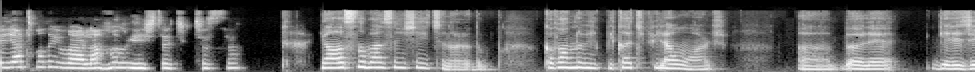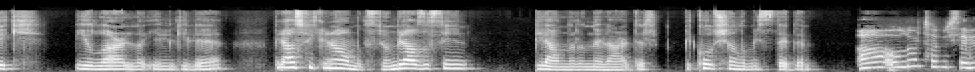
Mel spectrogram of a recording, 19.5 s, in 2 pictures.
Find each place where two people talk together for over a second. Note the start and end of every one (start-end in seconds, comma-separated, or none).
none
